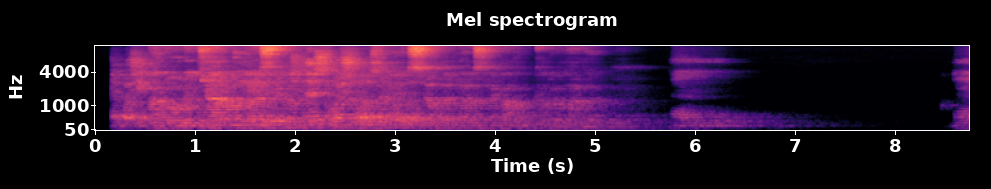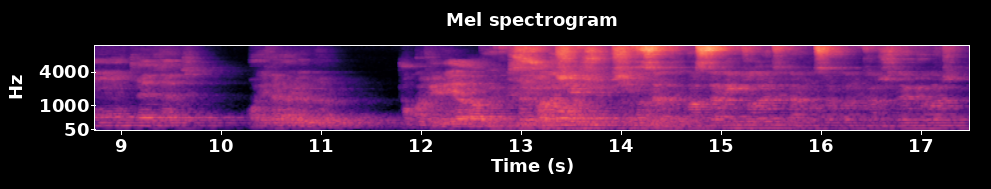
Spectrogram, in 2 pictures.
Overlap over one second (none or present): present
